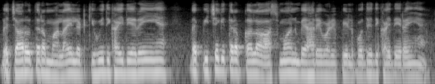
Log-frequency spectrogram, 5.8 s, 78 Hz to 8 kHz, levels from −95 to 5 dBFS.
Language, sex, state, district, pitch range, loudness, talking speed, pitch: Hindi, male, Uttar Pradesh, Shamli, 125-145 Hz, -17 LUFS, 250 wpm, 140 Hz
